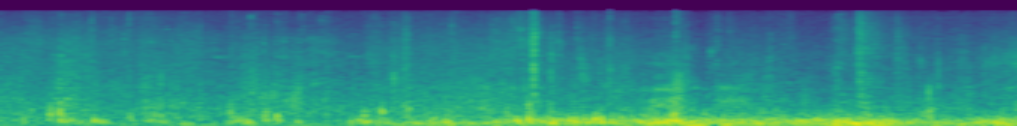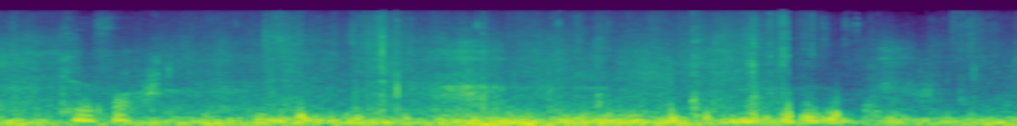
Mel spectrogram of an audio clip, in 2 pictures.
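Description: Footsteps of people walking through dry weeds and brush, with scattered short rustles and snaps. Under them is a loud, uneven low rumble on the microphone that swells from about two and a half seconds in.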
